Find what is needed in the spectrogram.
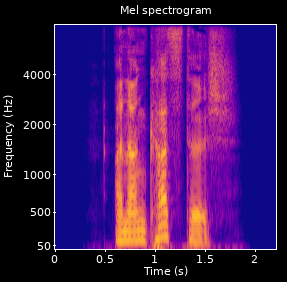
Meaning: anankastic
- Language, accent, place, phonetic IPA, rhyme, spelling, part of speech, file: German, Germany, Berlin, [ˌanaŋˈkastɪʃ], -astɪʃ, anankastisch, adjective, De-anankastisch.ogg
